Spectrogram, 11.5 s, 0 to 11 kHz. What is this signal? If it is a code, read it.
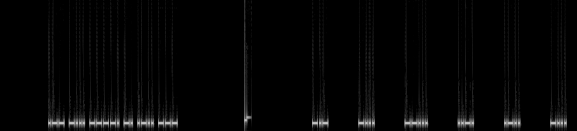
Morse code, heard as a keyed tone, about 34 wpm, spaced as for 18 wpm, 700 Hz. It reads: WB9NLO KB7FLB
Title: USA Call Signs - 6 Characters - 6x Character Spacing - 35wpm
